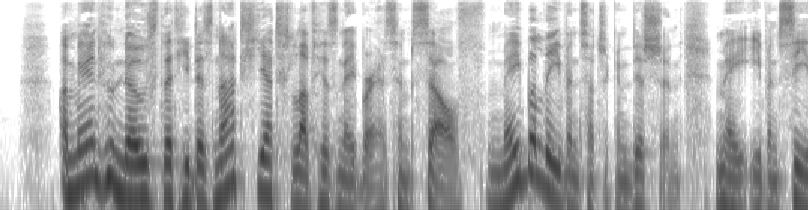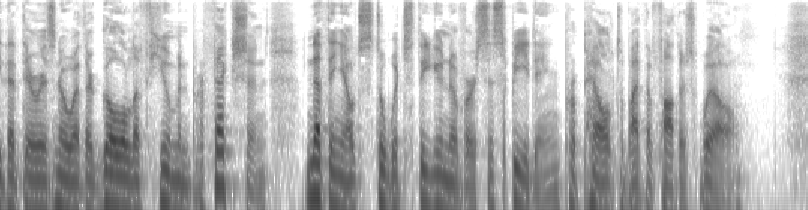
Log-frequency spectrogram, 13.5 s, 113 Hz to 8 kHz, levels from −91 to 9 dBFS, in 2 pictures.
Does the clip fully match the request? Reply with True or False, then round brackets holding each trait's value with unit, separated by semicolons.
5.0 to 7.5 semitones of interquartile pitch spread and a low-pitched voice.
True (5.6 semitones; 115 Hz)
